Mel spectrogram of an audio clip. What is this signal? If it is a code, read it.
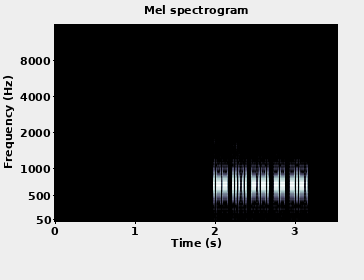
Morse code, heard as a keyed tone, about 59 wpm, 700 Hz. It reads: W5CMC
